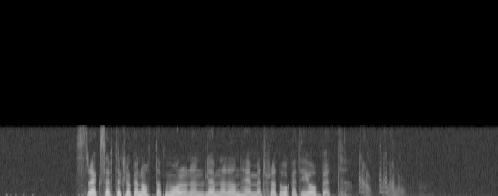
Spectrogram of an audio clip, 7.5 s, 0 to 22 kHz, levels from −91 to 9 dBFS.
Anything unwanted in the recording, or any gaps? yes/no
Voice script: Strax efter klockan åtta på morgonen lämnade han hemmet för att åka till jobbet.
yes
